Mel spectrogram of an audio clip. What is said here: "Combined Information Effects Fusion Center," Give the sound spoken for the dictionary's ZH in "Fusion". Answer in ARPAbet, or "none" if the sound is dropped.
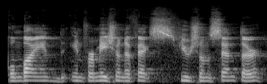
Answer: SH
